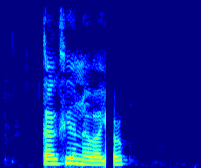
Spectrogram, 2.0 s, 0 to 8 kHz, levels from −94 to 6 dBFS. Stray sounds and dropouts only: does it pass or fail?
fail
